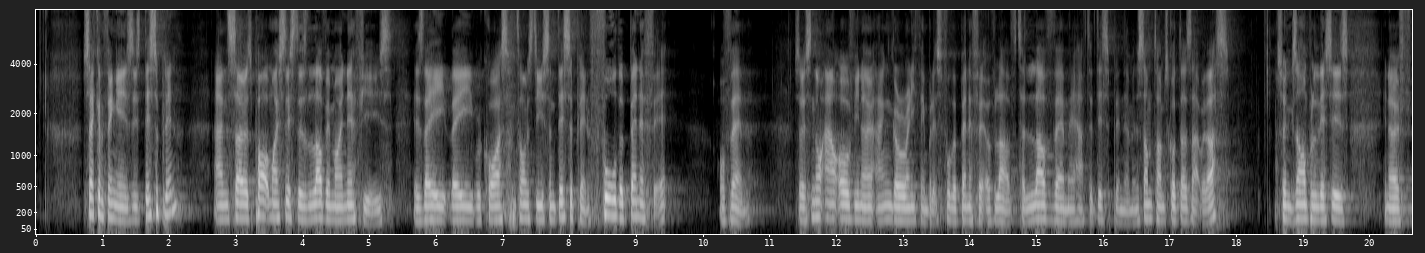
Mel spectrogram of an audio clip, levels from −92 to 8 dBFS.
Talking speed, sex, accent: 205 wpm, male, British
